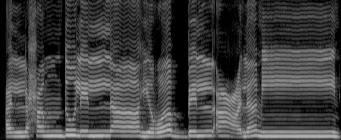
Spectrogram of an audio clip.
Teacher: میم یا زیر می کی جو 2 حرکات ہے وہ مد عارض وقفی کی وجہ سے کیا ہو جائے گی، 4 حرکات کھینچ کے پڑھیں گے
